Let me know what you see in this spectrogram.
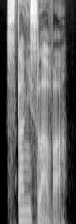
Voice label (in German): "stanislawa", polnische maedchennamen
